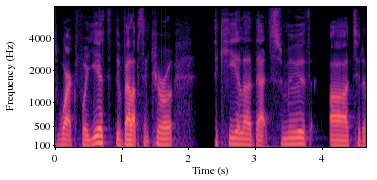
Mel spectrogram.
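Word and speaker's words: Cincoro: How would you say that? Sincuro. Like Cinco. Yeah. Okay, so Sincuro. Sincuro tequila. Michael Jordan and his partners worked for years to develop Sincuro tequila that's smooth to the palate with rich complex flavor.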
